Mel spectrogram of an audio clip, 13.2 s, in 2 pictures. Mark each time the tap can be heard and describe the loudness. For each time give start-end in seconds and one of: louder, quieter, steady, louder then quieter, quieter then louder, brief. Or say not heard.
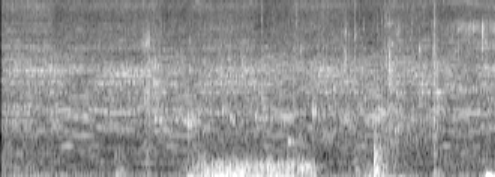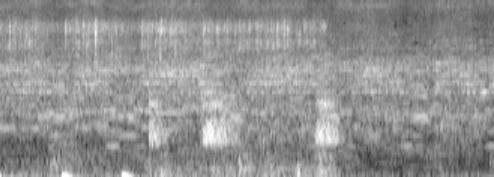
1.9-10.9 louder.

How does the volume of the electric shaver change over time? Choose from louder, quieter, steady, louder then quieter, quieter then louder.
steady.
